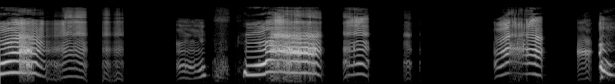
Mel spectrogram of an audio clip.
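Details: Sound-effect recording of a high-pitched infant cry in repeated wailing bursts separated by short gasping pauses; ordinary infant crying.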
